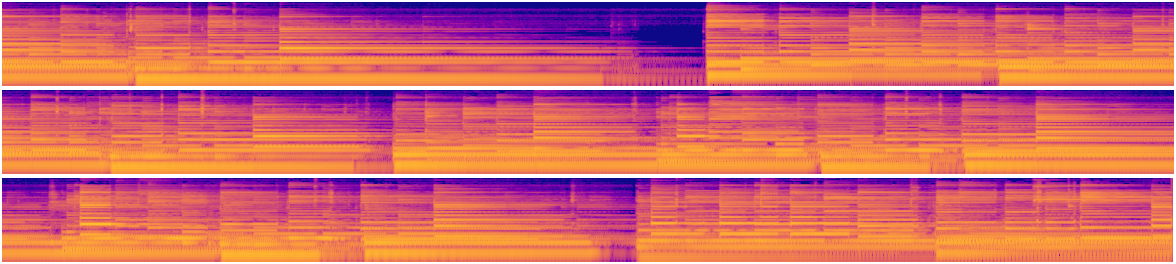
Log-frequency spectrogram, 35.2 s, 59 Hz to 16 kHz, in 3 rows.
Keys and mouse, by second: 2.1 Delete, 2.8 click, 3.3 Delete, 4.7 click, 5.7 click, 6.3 click, 7.0 click, 7.5 click, 8.3 click, 8.5 click, 9.0 right click, 9.4 click, 9.5 F3, 9.8 click, 10.0 shift+click, 10.9 click, 12.1 click, 12.5 click, 12.7 click, 12.9 F3, 13.2 F2, 13.4 click, 14.5 click, 14.9 click, 15.7 click, 16.5 F2, 16.7 click, 17.1 click, 17.9 click, 18.0 click, 18.3 click, 19.1 click, 19.6 click, 20.0 F3, 21.2 click, 22.2 click, 22.9 click, 23.0 click, 23.3 click, 23.4 click, 24.1 click, 24.2 click, 24.4 click, 24.7 click, 25.6 right click, 26.0 click, 27.3 F3, 27.8 click, 28.2 F3, 28.9 ctrl+click, 29.3 click, 30.4 click, 31.8 click, 33.6-35.1 drag.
